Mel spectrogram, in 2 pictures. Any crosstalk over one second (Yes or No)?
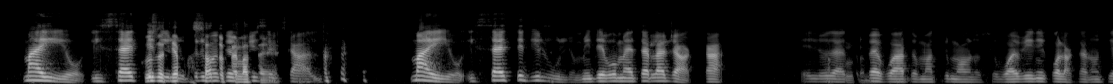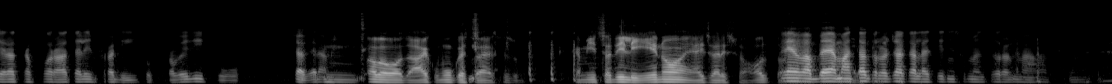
Yes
